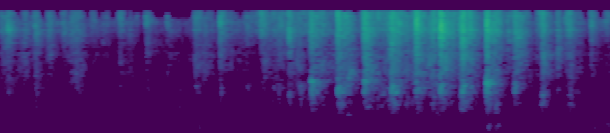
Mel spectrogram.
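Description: Faint scattered applause, hand claps from a small group, growing louder about four seconds in.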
